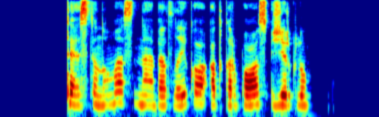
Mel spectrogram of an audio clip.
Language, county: Lithuanian, Klaipėda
